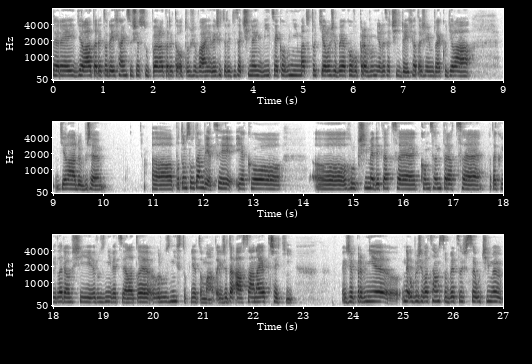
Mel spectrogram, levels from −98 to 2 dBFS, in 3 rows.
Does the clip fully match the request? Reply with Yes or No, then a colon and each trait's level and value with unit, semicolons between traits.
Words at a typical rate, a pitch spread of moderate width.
No: average, 160 wpm; narrow, 1.7 semitones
